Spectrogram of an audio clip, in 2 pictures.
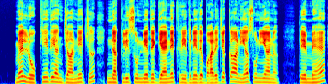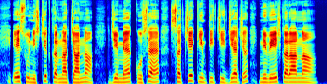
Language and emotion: Dogri, fearful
